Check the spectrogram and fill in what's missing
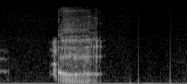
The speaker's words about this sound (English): That is one sick feline.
